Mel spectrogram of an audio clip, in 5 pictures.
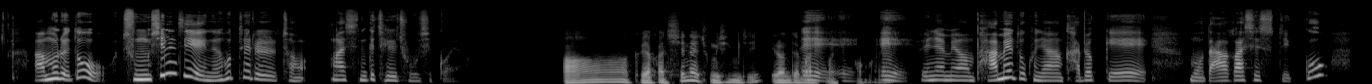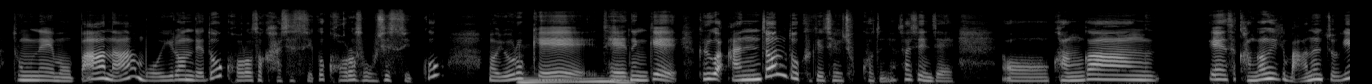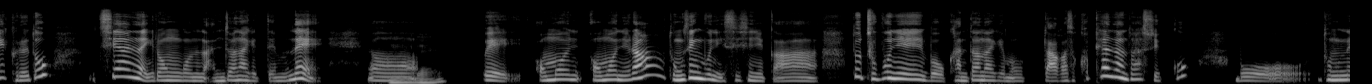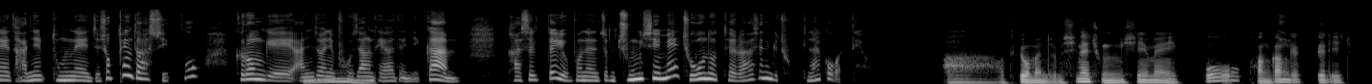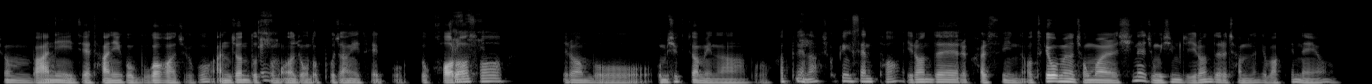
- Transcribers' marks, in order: other background noise
- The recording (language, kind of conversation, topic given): Korean, advice, 여행 예산을 어떻게 세우고 계획을 효율적으로 수립할 수 있을까요?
